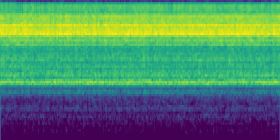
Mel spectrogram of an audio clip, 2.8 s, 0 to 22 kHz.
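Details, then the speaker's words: 1950s Vixen spark plug cleaner and tester, first air test before restoration: constant high, airy hiss; sticky air valves leak and air escapes into the spark test chamber for unknown reasons. Owner plans to soak the valves or check for O-rings. "Looks like the valves are sticky. And it's leaking out here. I'm not sure why there's air coming through where you test the spark."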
